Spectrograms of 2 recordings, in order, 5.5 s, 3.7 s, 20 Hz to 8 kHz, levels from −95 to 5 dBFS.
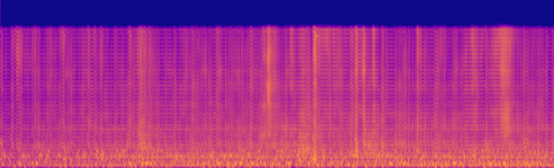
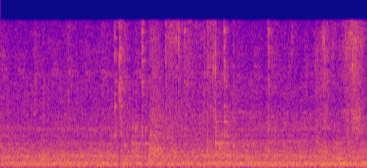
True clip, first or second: second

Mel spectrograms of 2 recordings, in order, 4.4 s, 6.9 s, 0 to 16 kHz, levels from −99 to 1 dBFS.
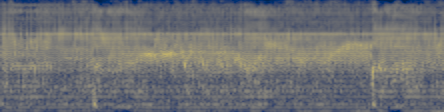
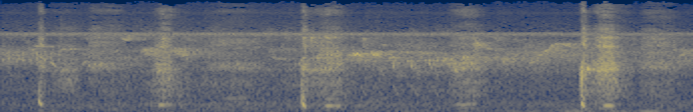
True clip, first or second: second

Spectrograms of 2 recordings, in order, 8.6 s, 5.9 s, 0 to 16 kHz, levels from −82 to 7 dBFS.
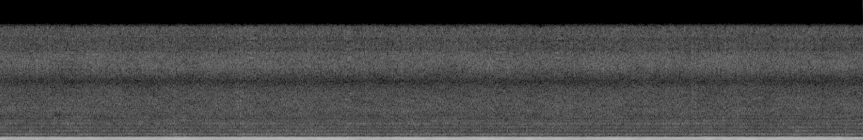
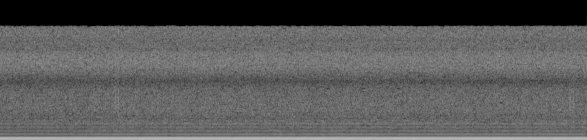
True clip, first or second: second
